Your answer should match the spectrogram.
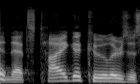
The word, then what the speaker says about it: taiga: work for taiga coolers that's right and that's taiga coolers is spelled ta IgA and I'm always jealous when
